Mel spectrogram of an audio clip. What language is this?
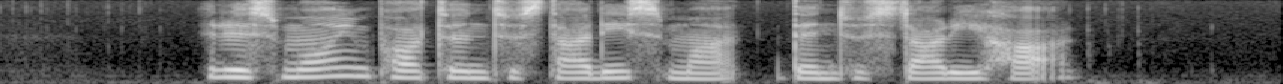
English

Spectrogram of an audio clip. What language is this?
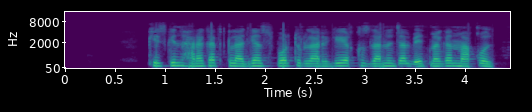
Uzbek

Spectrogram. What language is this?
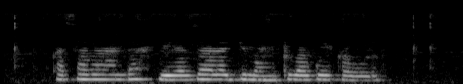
Ganda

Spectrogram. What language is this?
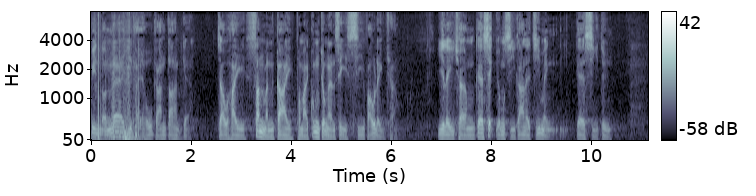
Cantonese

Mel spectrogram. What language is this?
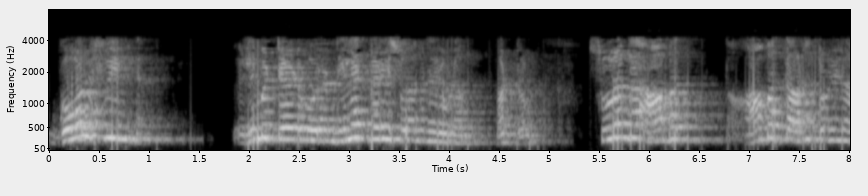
Tamil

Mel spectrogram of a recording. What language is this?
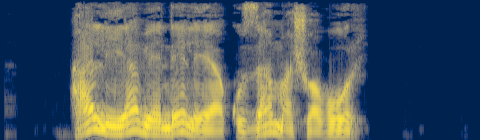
Taita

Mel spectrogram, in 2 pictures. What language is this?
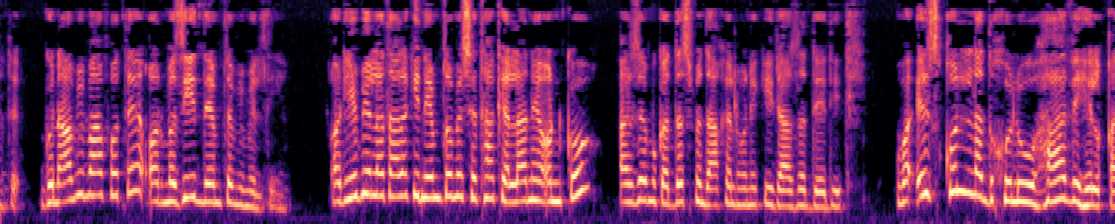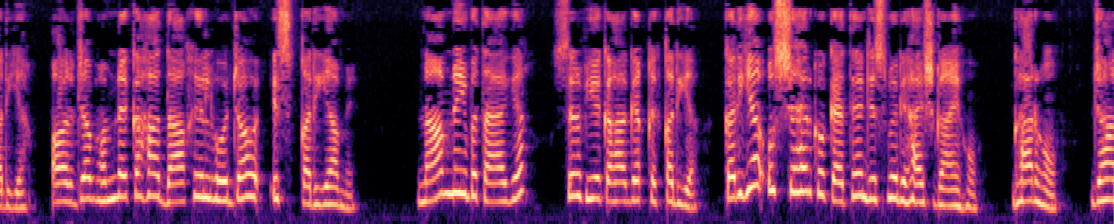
Urdu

